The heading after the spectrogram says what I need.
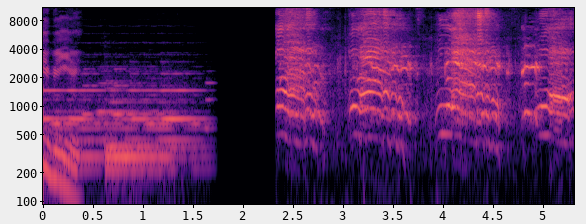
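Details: Short musical jingle, a pause, then a baby's loud, wailing cry in repeated rising and falling bursts, set off by the father's sneeze; infant crying.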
